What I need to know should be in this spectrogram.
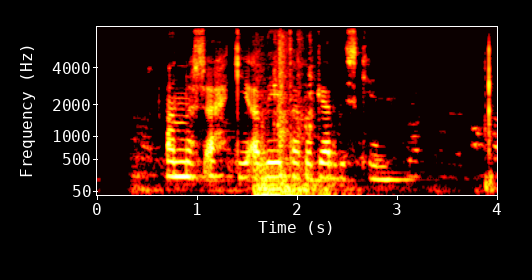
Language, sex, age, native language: Icelandic, female, 14, Icelandic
